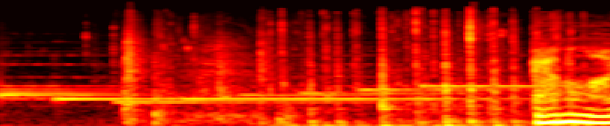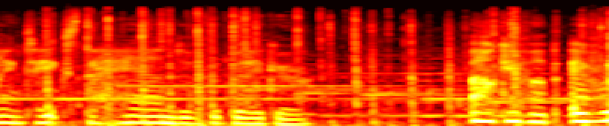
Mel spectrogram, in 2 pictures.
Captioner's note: typing resumes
